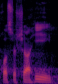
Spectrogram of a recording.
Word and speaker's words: Khosrowshahi: And these guards came onto the flight and said, is Dara Khosrowshahi, that's the Iranian pronunciation, on the flight?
